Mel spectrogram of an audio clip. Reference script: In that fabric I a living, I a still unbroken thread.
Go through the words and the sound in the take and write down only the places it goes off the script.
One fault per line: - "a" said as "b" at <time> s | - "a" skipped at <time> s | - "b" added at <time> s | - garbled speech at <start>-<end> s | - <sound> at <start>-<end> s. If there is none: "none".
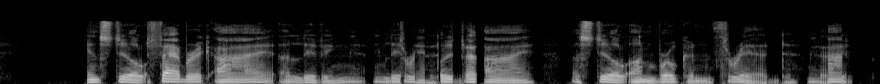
- "that" said as "still" at 1.0 s
- garbled speech at 3.7-4.8 s
- garbled speech at 8.1-8.5 s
